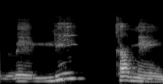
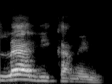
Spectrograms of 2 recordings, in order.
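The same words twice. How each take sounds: First: Lelicamen stressed on LI: le-LI-ca-men; stress on third-last syllable. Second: Lelicamen stressed on first syllable: LÉ-li-ca-men; stress on fourth-last syllable. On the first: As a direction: draw out the LI in "lelicamen", slowly. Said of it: "ela tem uma sílaba a mais". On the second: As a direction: wrongly hit LÉ at the start of "lelicamen". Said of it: "Não existe lelicamen". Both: Shown as a demonstration.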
